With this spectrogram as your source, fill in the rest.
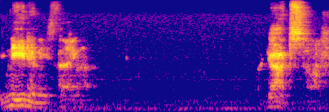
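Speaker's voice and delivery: very quiet, sidelong muttered whisper. Voicing a prisoner walking behind a player: whispering under his breath. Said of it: "whispers under his breath".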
